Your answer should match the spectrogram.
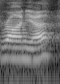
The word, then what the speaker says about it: Ranya: It's not Ronya, it's Ranya.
